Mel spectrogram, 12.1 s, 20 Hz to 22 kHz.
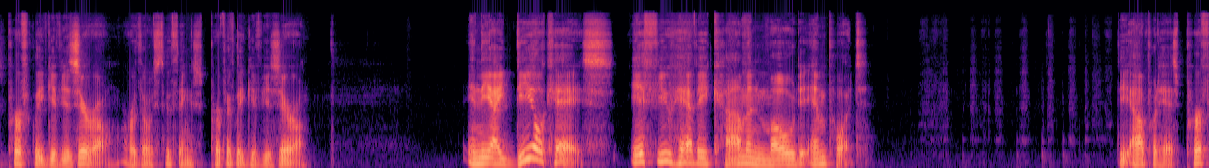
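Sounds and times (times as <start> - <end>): marker scratching on paper: 9.2 - 11.5.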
